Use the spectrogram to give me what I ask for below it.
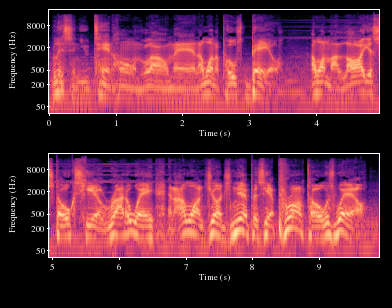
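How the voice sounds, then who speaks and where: An actor playing a haughty, menacing middle-aged cattle baron in a western drama, imperious and threatening. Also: male voice, on the low side, animated, a little slow, soft background music. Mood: angry, threatening. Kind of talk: western audio drama acting.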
